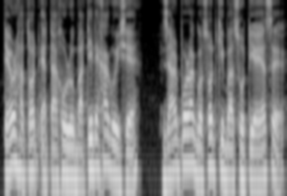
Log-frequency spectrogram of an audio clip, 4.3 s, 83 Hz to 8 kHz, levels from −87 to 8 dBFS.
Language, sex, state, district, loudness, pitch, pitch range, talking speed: Assamese, male, Assam, Kamrup Metropolitan, -13 LUFS, 140 Hz, 125-165 Hz, 180 wpm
